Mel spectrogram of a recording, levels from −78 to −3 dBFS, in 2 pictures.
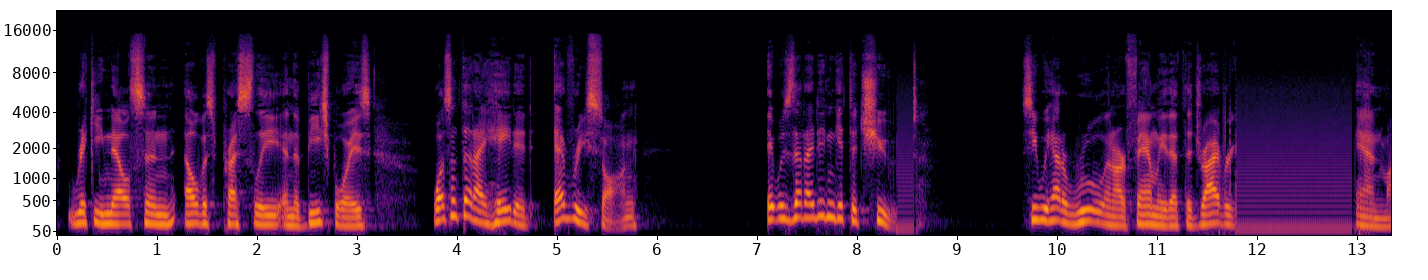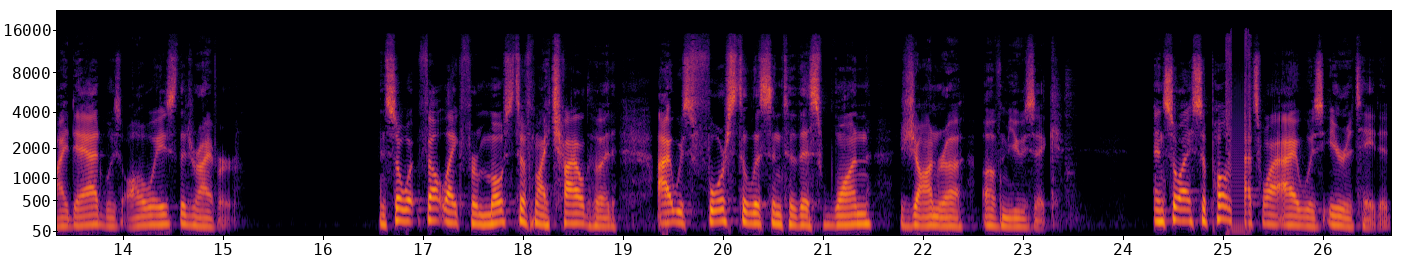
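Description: A speech recording with three dropouts from an intermittent contact, at 8.31–8.61 s, 11.60–13.11 s and 25.02–25.27 s. In each, a loose cable or plug briefly opens the signal path. The audio cuts out with crackle at the edges, and faint hiss remains while the line is open. The gaps last about 170 ms, 1.16 s and 130 ms, so the middle one is by far the longest.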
